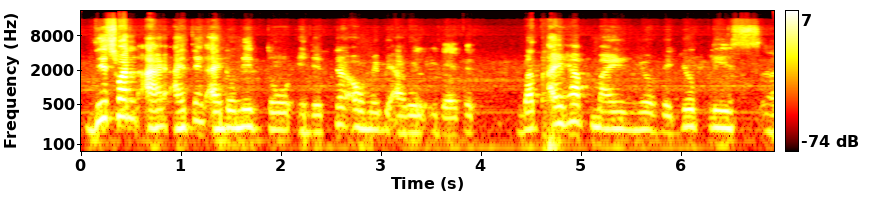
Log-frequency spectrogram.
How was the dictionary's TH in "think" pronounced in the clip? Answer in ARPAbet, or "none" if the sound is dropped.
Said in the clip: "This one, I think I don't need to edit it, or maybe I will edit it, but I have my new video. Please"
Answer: T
